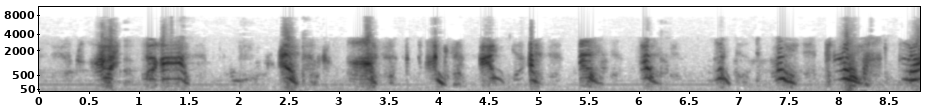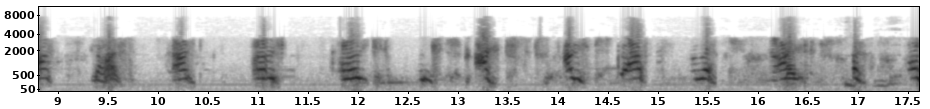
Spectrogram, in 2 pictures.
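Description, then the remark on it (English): A man on all fours grunts loudly and repeatedly, short strained vocal bursts coming in a fast, steady rhythm, heard about four feet from a dropped phone, with a faint low hum running underneath. “is on his all fours right now. Grunting.”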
